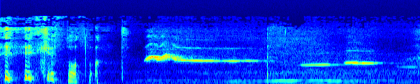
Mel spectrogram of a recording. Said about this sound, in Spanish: Hace un silbido así de, de como chungo. eso no es un silbido chungo, eso no lo pongo.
